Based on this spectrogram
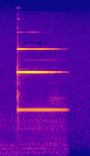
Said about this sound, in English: And as I said, I'm just going to get one ding with the bell and then we'll just continue to breathe in and out.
